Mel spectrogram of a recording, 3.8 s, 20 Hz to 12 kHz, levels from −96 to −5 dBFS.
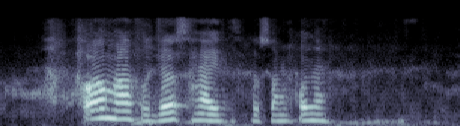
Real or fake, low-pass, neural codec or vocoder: fake; 7.2 kHz; codec, 16 kHz, 2 kbps, FreqCodec, smaller model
